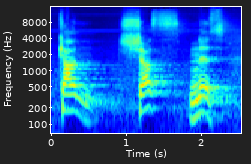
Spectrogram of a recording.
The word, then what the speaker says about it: consciousness: consciousness الأس والسي والآي والأو تلفظ الشي بس الكتابة تختلف.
